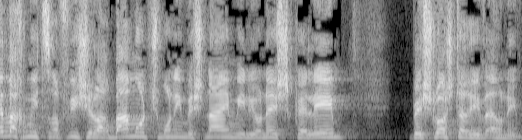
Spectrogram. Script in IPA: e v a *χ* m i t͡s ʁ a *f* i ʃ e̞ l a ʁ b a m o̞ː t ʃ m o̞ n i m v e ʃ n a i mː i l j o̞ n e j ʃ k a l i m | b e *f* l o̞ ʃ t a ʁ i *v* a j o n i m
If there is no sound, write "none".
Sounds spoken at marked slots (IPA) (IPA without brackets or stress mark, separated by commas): χ, f, ʃ, v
